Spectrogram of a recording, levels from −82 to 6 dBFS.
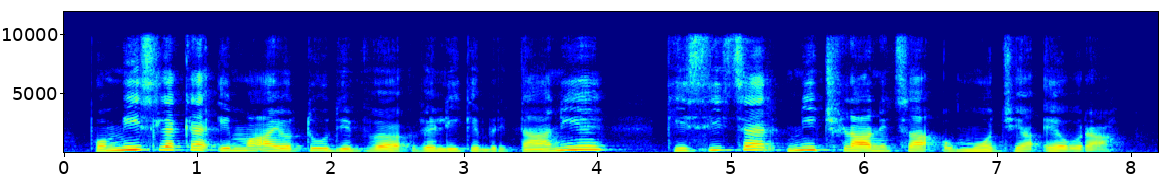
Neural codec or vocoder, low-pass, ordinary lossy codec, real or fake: vocoder, 22.05 kHz, 80 mel bands, Vocos; 9.9 kHz; AAC, 64 kbps; fake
